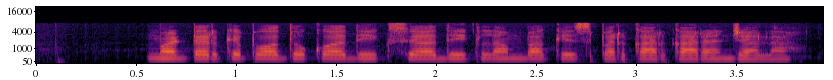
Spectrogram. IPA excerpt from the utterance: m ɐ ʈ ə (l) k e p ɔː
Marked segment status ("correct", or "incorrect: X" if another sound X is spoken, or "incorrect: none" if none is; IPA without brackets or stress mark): incorrect: ɾ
